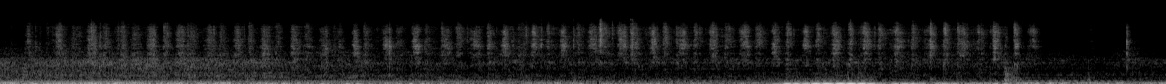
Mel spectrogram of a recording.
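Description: Small plastic spoon stirring powder-and-water batter in a plastic tray cup, a quick scratchy scraping of several strokes a second that stops about ten seconds in. A louder low thumping comes around eight seconds in.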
